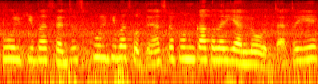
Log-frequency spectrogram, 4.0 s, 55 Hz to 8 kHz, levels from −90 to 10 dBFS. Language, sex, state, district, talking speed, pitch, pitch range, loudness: Hindi, female, Haryana, Jhajjar, 300 wpm, 235 Hz, 220-245 Hz, -16 LUFS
